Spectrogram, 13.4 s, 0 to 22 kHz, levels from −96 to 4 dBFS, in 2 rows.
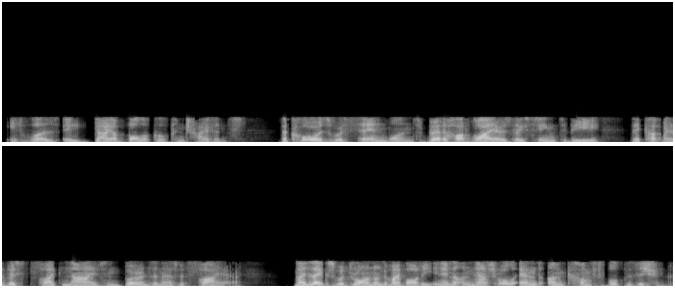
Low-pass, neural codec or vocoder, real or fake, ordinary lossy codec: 7.2 kHz; codec, 16 kHz in and 24 kHz out, 1.1 kbps, FireRedTTS-2 codec; fake; AAC, 16 kbps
